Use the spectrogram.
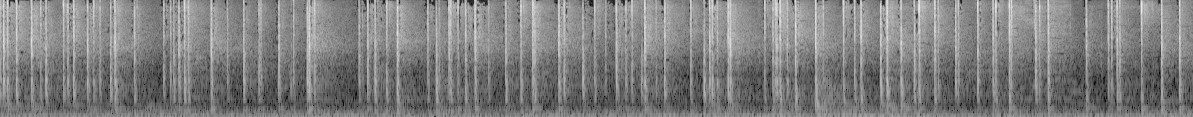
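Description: Long nails tap rapidly on an upright, hollow stainless steel cylinder canister. The result is a quick, uneven run of sharp, bright clicks that die away almost instantly, with a faint metallic ring underneath and very little low end.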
